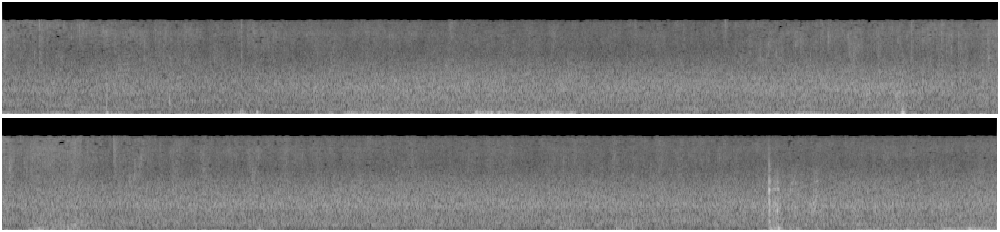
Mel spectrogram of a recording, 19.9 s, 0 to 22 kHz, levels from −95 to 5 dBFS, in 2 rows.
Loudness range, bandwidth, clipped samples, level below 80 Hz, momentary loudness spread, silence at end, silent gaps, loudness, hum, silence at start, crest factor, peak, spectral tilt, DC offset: 2 LU; 11.5 kHz; under 0.1%; -38 dBFS; 3 LU; 0 s; none; -27 LUFS; none; 0 s; 28 dB; 0 dBFS; -2 dB/octave; under 0.1%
